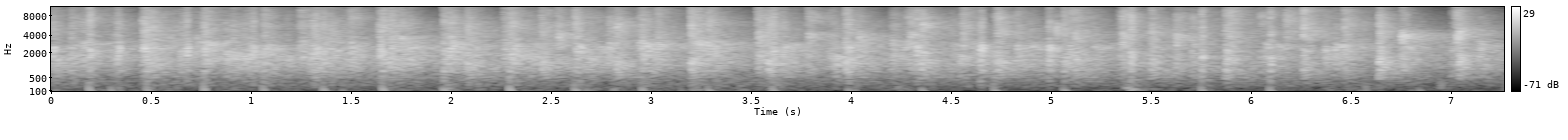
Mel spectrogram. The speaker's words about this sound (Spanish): Un aplauso para Templeton.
